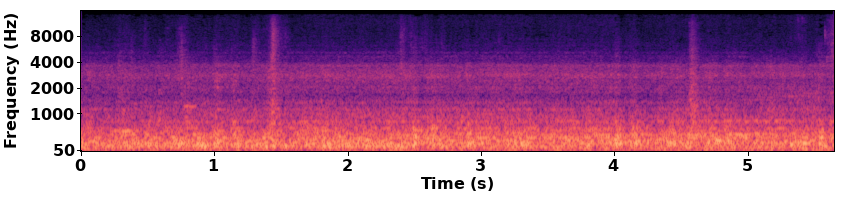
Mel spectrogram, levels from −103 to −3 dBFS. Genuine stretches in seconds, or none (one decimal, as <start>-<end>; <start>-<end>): 0.0-5.7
